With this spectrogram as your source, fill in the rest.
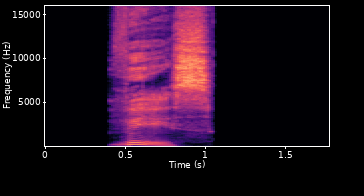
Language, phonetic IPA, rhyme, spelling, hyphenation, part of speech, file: Hungarian, [ˈveːs], -eːs, vész, vész, noun / verb, Hu-vész.ogg
- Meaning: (noun) 1. plague, pestilence, pandemic, disease (today only in some compounds, especially referring to domestic animals) 2. disaster, catastrophe 3. emergency (adjectival use)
